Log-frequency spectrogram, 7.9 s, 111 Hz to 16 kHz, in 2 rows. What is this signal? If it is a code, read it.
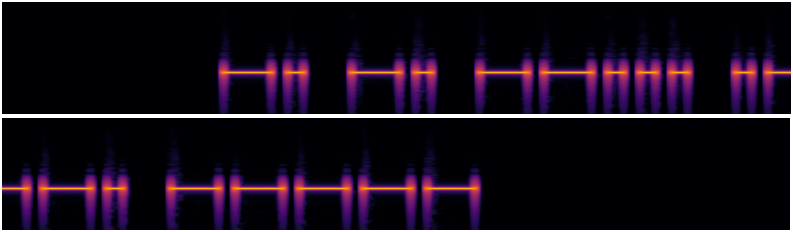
Morse code, heard as a keyed tone, about 15 wpm, 700 Hz. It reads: NN7P0
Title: Code Groups - 5 Letter:Numbers - 15wpm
